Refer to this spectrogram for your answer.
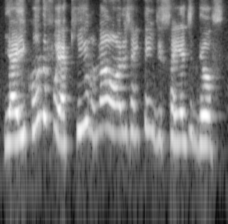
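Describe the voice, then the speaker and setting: A missionary woman with a Brazilian Portuguese accent, appearing as a guest on a live video call, shares a testimony in a very high, brisk, slightly mellow voice. She's chatty and full of fillers, acting out the dialogue she quotes.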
